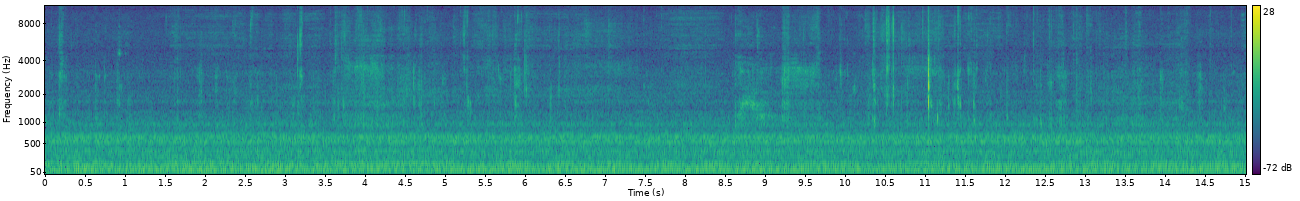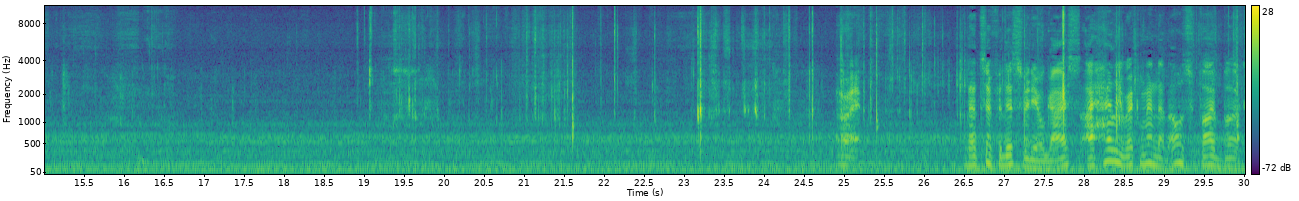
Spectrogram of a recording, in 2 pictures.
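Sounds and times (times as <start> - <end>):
person biting and chewing: 0.0 - 6.7, 8.5 - 17.5, 18.8 - 26.5
low hum inside a car: 0.0 - 30.0.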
